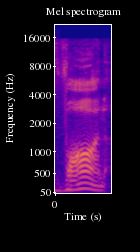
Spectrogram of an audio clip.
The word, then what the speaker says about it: Van: Gamma girl, did you see the Megan Olivia interview with Joshua Van? The real way to say his name is Vaughn. I know. Like Theo Von had no idea Theo Vaughn has a brother and it is Joshua Vaughn.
